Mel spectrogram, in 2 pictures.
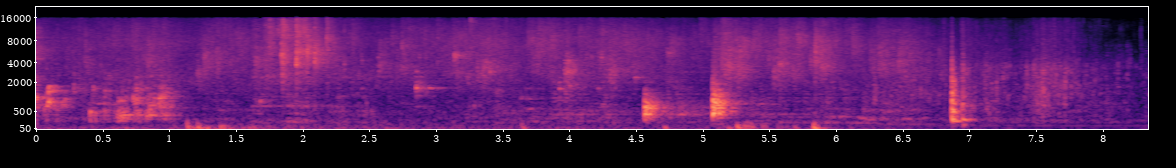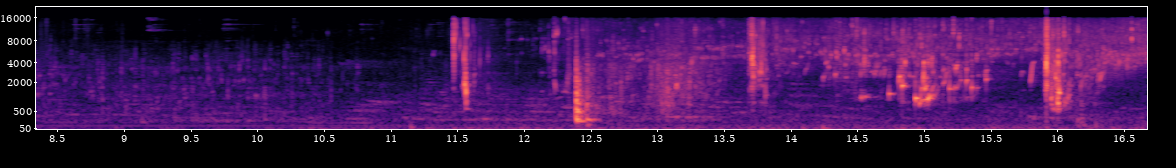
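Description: Bathroom water splashing and dripping with sharp single drips, as in rinsing at a basin. It goes nearly silent for about three seconds past the middle, then drips and splashes of bath water start again.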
